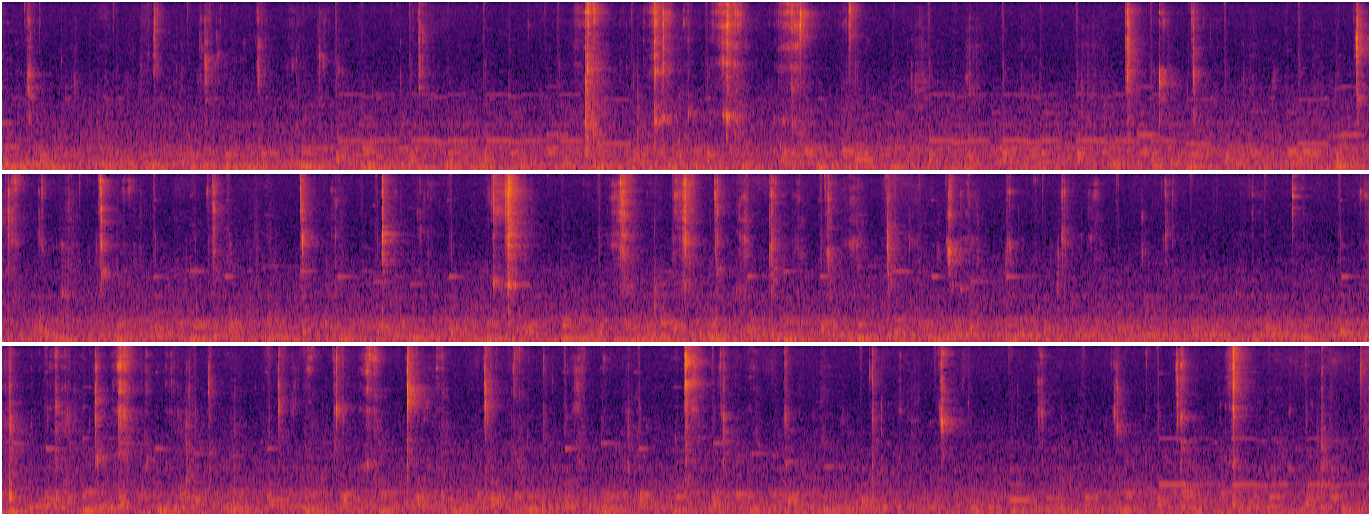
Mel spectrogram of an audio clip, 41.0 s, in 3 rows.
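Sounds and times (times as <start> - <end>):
quiet background music: 0.0 - 41.0
crunching bites of fruit: 5.6 - 12.1, 17.5 - 19.0, 19.6 - 24.7, 26.6 - 34.8.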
